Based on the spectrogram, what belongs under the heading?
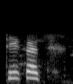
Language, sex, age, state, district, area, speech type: Bengali, female, 30-45, West Bengal, Darjeeling, urban, conversation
